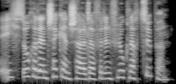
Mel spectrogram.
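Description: A woman voicing a flustered, hurried woman traveler who talks anxiously and apologetically, on a dry studio recording. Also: medium pitch, no echo, pitched above the performer's own voice, lightly acted.

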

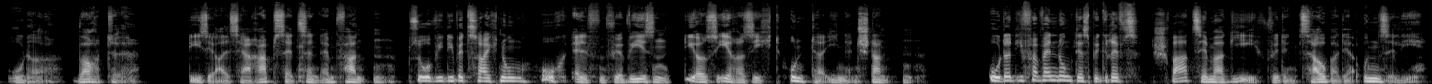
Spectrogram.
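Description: A man narrating a fantasy story in a measured storytelling manner, raising his voice for the characters' lines. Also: medium pitch, gravelly, darkish tone, husky, no echo, clean studio sound. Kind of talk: scripted audiobook narration.

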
